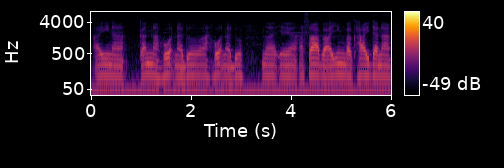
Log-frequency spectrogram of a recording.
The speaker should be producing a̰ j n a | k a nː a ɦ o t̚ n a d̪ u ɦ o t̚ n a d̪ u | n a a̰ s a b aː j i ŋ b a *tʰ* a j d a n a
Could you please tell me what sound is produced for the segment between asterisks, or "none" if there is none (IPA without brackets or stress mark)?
kʰ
